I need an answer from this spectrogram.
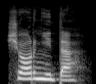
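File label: "сёрнита", Komi, female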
